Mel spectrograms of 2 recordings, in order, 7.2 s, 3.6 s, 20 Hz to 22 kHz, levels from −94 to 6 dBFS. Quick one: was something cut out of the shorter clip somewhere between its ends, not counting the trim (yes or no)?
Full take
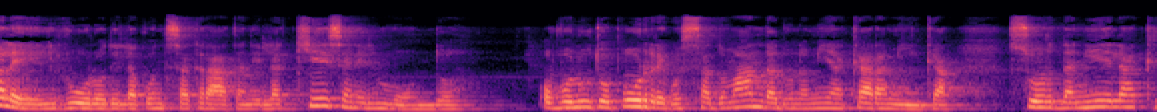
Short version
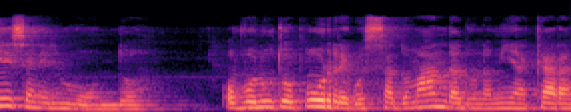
no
